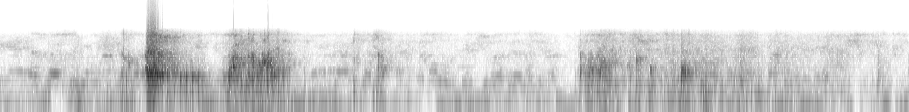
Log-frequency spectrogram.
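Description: An English bulldog gives a few loud, gruff barks, with people talking in the background.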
